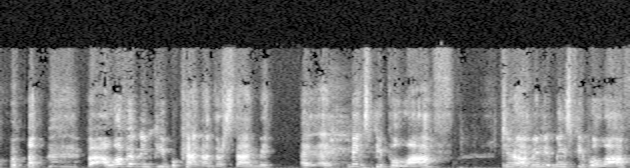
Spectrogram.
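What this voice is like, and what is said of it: Strong Scottish accent. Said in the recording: “my accent's really, really strong ... I'm so Scottish”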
